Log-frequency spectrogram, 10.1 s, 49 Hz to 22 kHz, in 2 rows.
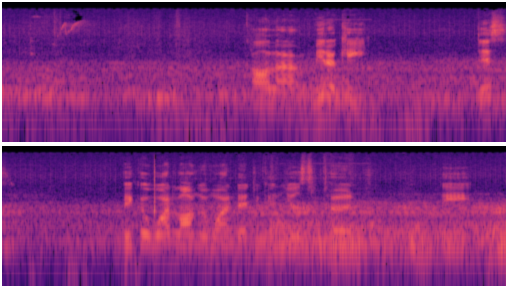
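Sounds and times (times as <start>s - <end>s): outdoor background noise: 0.0s - 10.0s
high bird chirp: 0.4s - 1.4s.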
